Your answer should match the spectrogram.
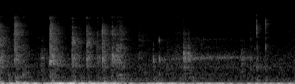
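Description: Rapid keystrokes on a computer keyboard as a short page title is typed, a quick irregular run of close, crisp clicks with brief pauses between bursts.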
